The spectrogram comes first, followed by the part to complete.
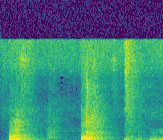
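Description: Heavy footsteps of a person in boots on a bare concrete floor, a thud about once a second, each dying away quickly.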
